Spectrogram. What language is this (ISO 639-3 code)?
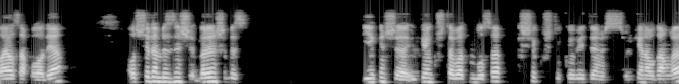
tur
